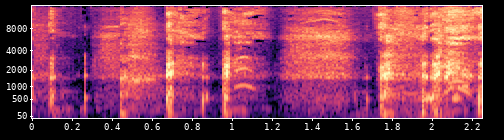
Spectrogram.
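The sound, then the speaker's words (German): A sudden, spontaneous fit of coughing, roughly a dozen harsh bursts in quick succession over two seconds, fairly loud with no talking. “ich habe gerade so einen spontanen Hustenanfall.”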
